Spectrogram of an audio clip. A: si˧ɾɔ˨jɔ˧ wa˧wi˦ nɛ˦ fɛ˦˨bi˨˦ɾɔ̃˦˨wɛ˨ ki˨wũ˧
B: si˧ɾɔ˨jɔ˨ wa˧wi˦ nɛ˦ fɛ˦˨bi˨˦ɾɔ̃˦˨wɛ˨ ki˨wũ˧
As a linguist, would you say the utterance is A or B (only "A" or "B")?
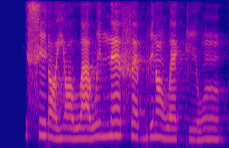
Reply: B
